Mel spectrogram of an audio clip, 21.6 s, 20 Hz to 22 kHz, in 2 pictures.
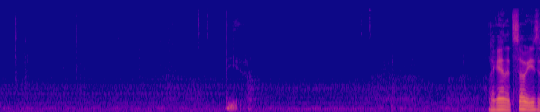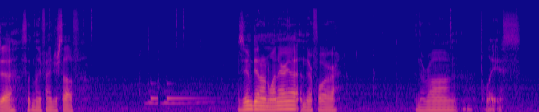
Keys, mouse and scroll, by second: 0.6 ctrl+3, 2.5 ctrl+8, 4.1 click, 8.3 Tab, 10.7 click, 11.8 click, 12.6 click, 13.2 scroll, 14.5 click, 14.8-16.2 scroll, 16.5 click, 16.7 middle click, 16.9 scroll, 17.9 scroll, 20.7 click, 21.1 click.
